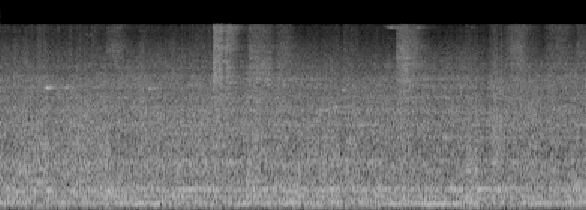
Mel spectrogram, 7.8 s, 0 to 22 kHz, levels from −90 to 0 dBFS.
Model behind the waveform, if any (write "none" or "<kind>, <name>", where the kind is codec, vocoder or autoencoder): none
